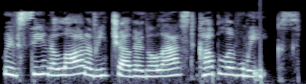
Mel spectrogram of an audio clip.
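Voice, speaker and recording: A woman's voice: high voice, moderate pace, natural voice. A woman playing a practical, skeptical woman in a radio play. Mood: reproachful.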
